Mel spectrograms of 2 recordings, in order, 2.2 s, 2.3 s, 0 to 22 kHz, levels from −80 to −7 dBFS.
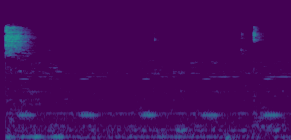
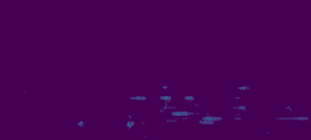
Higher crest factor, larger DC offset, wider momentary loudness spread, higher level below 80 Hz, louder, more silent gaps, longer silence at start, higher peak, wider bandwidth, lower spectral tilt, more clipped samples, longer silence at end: first, 26 dB vs 18 dB; neither; first, 25 LU vs 5 LU; first, -72 dBFS vs under -90 dBFS; first, -39 LUFS vs -67 LUFS; neither; about the same, 0.05 s vs 0.05 s; first, -18 dBFS vs -52 dBFS; first, 11.5 kHz vs 6.4 kHz; second, 0 dB/octave vs -1.5 dB/octave; neither; about the same, 0.1 s vs 0 s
